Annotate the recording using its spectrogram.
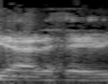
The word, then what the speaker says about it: Adahy: The correct pronunciation would be Adahi, but most people just say the Atahe.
